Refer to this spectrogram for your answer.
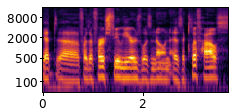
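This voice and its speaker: Against noticeable background noise, a man with a fairly low pitch makes very wide pitch swings. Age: 80s+. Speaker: author. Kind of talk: interview answer. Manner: lively.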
